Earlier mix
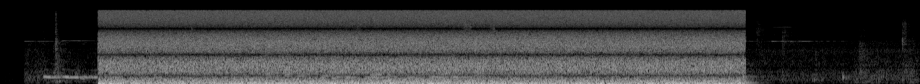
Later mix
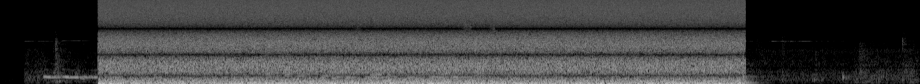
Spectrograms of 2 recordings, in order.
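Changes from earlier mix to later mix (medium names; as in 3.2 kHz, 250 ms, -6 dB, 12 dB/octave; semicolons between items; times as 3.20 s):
first sound: add distance through air 320 m; master: remove brick-wall FIR low-pass 13 kHz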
